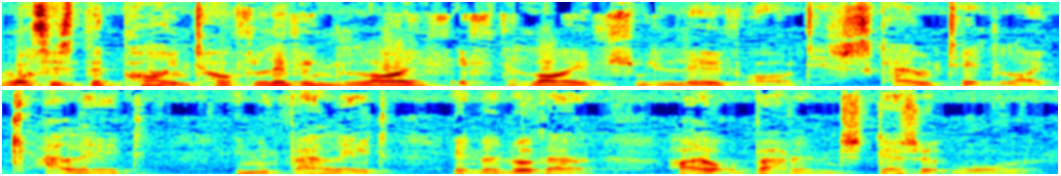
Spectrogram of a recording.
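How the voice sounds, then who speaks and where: Against noticeable background noise, the speech moves at a fairly slow pace with fairly even intonation. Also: man, medium pitch for a man. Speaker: activist poet. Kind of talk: poetry reading. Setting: live video stream.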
